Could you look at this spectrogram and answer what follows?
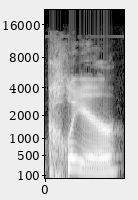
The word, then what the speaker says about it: Xlear: You need to find out about what is called Clear Rescue Nasal Spray. Clear is spelled X-L-E-A-R.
